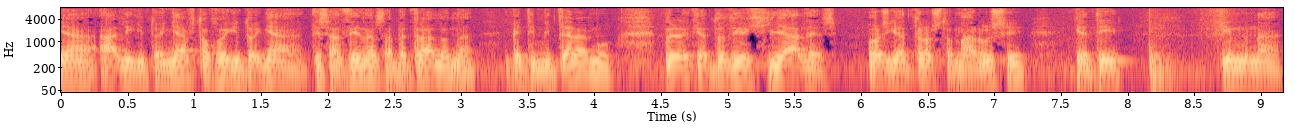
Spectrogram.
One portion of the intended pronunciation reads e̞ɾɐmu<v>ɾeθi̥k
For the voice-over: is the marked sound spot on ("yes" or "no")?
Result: yes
